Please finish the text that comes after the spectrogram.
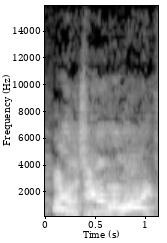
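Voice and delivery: high, loud public shout; shouted declaration. Retold or imitated. Telling a flirting woman off in front of everyone, shouted. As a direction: announce it to the whole room. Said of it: "look her in the face ... and go".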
